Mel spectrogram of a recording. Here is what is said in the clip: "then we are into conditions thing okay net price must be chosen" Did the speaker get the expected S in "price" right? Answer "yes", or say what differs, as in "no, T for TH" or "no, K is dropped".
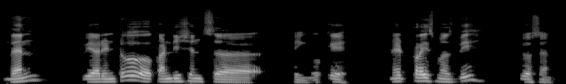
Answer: yes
